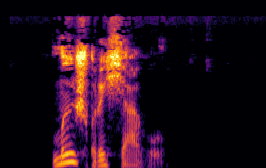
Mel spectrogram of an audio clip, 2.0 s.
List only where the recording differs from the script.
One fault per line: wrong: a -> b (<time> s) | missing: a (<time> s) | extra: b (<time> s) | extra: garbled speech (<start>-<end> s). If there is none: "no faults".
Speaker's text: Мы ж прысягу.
no faults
